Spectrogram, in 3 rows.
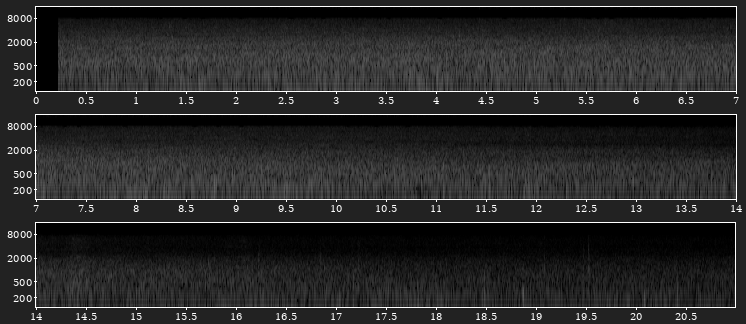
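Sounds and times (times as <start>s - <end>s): river water rushing: 0.2s - 20.9s.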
